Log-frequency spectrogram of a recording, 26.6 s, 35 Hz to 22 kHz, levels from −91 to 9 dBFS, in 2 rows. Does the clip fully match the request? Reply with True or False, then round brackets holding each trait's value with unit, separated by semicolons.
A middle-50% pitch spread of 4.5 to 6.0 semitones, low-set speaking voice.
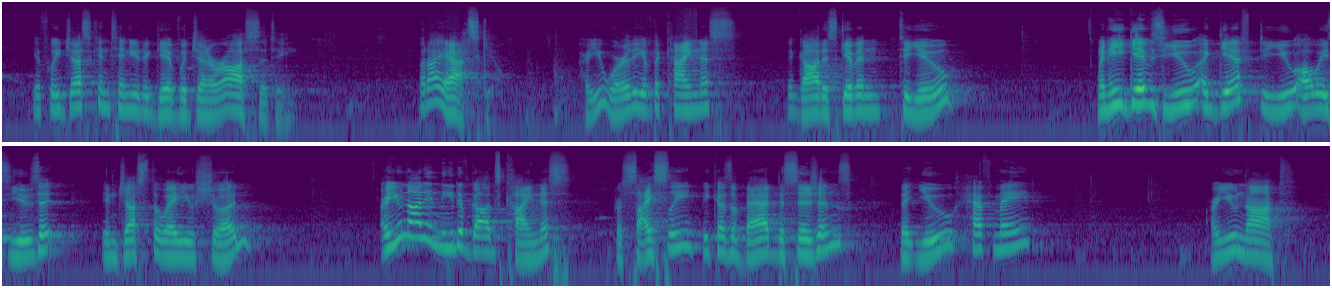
False (4.8 semitones; 155 Hz)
